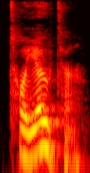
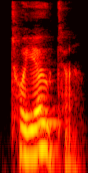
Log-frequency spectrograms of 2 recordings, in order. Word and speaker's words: Toyota: This is a 3-syllable word and the second syllable is stressed. So in English, we say Toyota, Toyota.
